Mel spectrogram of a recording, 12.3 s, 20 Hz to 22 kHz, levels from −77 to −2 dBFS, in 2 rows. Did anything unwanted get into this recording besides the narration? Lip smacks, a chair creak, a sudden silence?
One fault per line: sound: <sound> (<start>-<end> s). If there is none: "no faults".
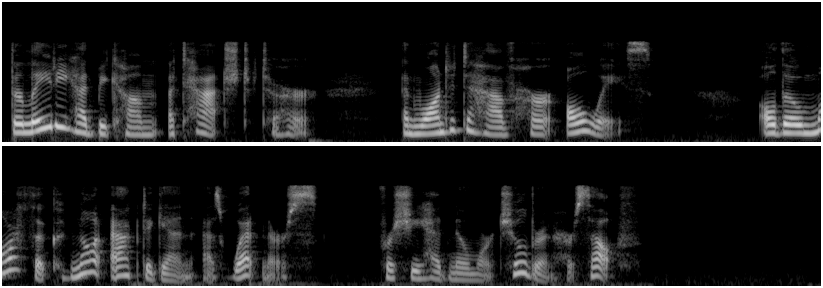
no faults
